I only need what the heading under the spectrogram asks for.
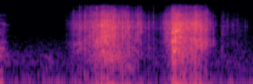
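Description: Peso coins rattle inside a container as it is shaken in two bursts, a bright, clattering jingle that swells and fades each time, with no talking.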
